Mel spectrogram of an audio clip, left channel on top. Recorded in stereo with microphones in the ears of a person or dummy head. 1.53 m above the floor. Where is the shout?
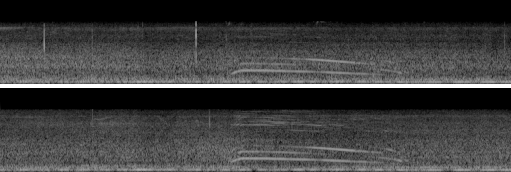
35° right (ahead or behind).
